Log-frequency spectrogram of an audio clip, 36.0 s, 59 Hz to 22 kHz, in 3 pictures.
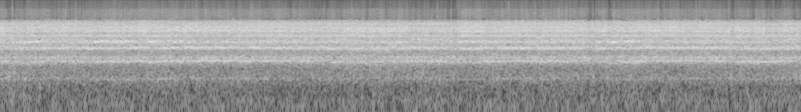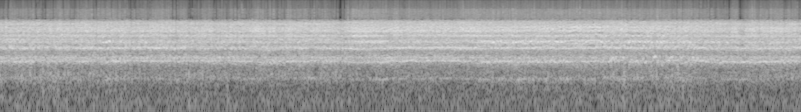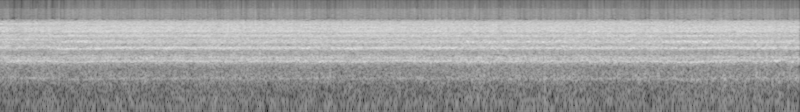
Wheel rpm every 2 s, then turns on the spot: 220, 230, 220, 220, 230, 220, 230, 230, 220, 220, 210, 220, 230, 230, 230, 230, 230, 230.
none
